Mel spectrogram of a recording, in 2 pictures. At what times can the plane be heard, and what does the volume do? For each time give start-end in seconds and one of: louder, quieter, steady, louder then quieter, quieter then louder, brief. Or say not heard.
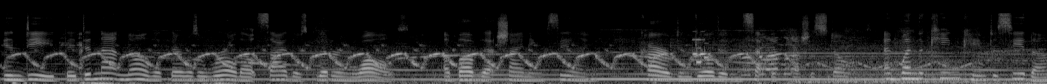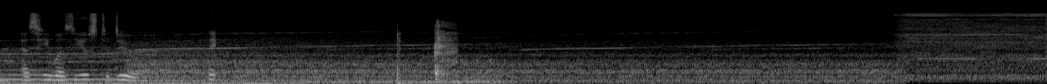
0.0-20.9 louder then quieter.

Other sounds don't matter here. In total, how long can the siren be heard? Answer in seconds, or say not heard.
16 s.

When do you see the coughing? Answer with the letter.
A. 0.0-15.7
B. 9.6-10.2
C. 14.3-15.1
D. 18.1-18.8
C.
